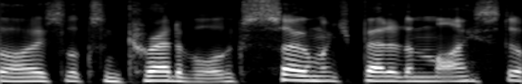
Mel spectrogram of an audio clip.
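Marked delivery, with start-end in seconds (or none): none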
